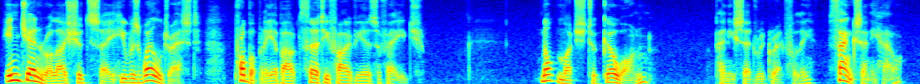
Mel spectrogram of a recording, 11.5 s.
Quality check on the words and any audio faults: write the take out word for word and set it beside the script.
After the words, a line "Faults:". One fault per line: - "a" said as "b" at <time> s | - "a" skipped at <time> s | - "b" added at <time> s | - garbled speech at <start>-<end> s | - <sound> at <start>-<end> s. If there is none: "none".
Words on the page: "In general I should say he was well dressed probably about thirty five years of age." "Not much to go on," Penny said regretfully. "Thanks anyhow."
"In general I should say he was well dressed probably about thirty five years of age." "Not much to go on," Penny said regretfully. "Thanks anyhow."
Faults:
none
